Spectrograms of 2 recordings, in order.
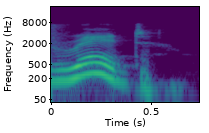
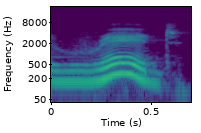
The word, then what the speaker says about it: read: past form it becomes red although it is spelled the same that is r e a d but it is pronounced as red number 27 is ride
